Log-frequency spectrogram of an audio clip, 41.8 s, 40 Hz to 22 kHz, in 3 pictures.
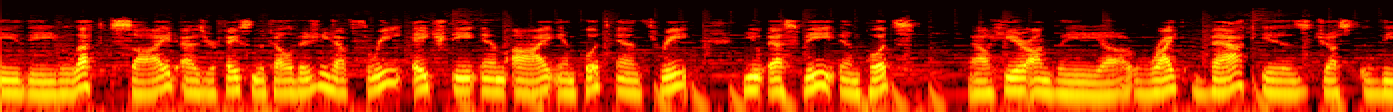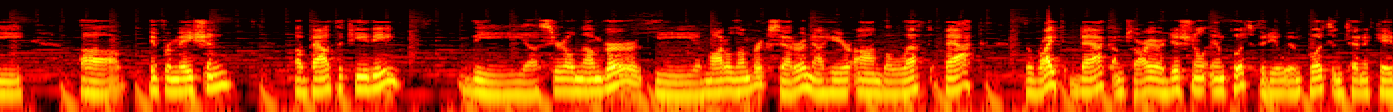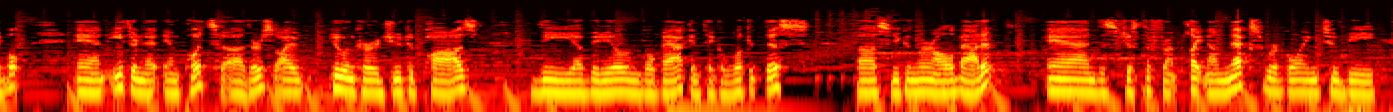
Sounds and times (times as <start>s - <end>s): Speech: 0.0s - 16.2s, 16.9s - 17.9s, 18.5s - 32.6s, 33.2s - 41.7s
Music: 0.0s - 41.7s.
